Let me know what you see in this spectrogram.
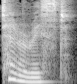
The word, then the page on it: terrorist: British English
